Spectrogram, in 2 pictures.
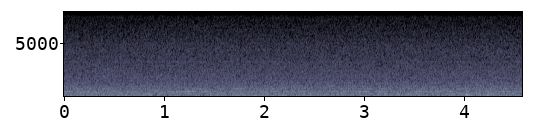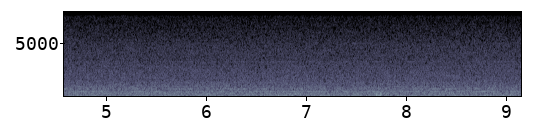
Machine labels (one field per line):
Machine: fan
